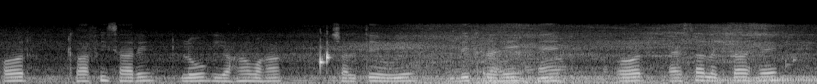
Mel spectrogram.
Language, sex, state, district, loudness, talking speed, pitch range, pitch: Hindi, male, Madhya Pradesh, Katni, -20 LUFS, 110 wpm, 150-175 Hz, 160 Hz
